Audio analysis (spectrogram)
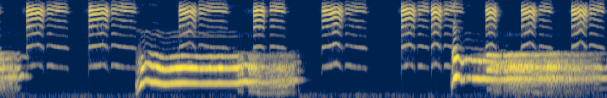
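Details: Toy poodle kept as a pet, howling indoors at squeaky toy noises played from a laptop. Two sustained, wavering howls, the second rough and strained, stand out between rapid clusters of shrill, repeated squeaks.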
